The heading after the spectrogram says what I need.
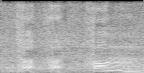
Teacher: Use a short uh sound like cuff and up. H- hung. And then the nasal sound for the ng.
